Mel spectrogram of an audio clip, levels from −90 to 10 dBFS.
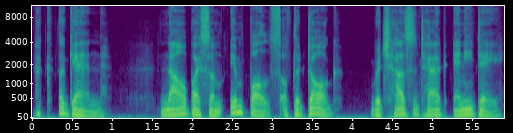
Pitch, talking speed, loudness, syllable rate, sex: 95 Hz, 140 wpm, -17 LUFS, 3.8 syllables/s, male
